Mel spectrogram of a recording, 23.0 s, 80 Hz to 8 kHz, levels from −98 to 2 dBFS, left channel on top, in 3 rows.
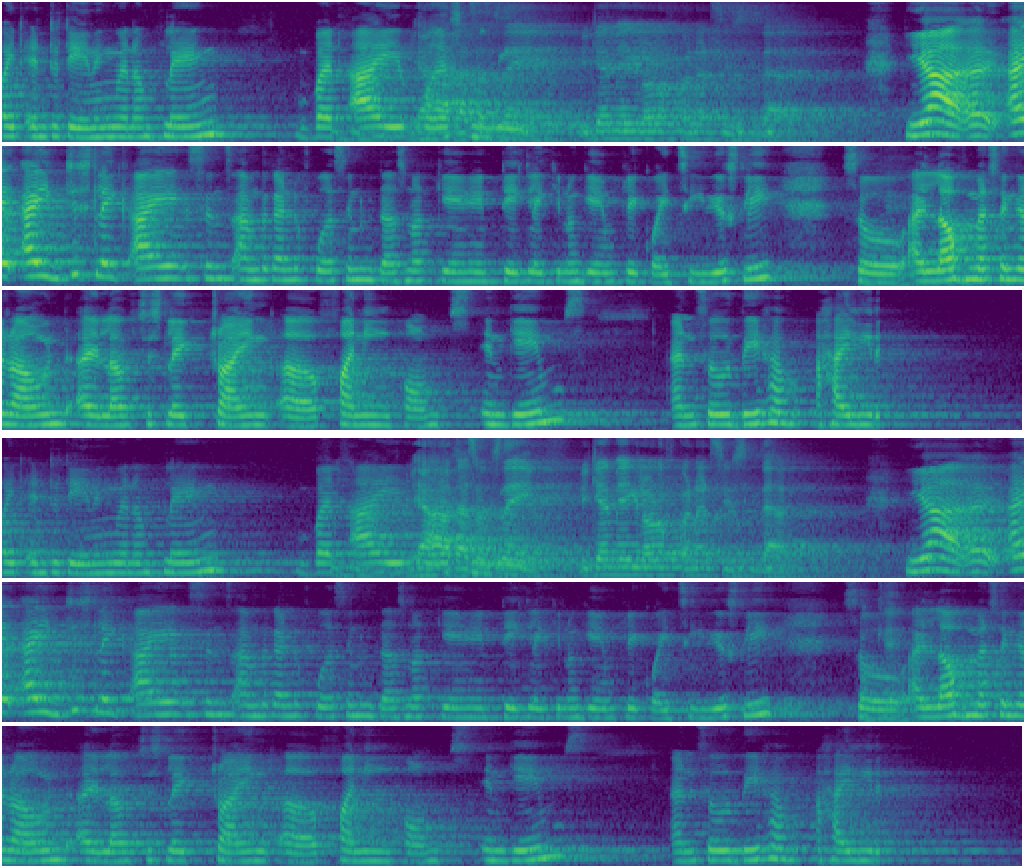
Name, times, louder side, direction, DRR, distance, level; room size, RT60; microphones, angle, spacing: voice 1, 0.0-1.7 2.2-3.9 6.5-19.7 20.3-21.9, left 6 dB, 45° left, 0.4 m, -28 dB
voice 2, 3.0-5.9 12.4-12.5 14.1-14.5, right 2 dB, 45° right, 2.3 m, -36 dB
25.5 x 11.5 x 9.1 m
head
